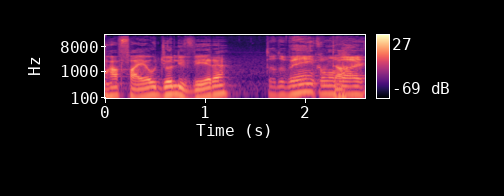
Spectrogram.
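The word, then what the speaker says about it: Raphael D'Oliveira: Eu tô com o Rafael de Oliveira. Tudo bem? Como vai? Tá certa a pronúncia ou não? Rafael de Oliveira. De Oliveira. É bem o português. É bem português.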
